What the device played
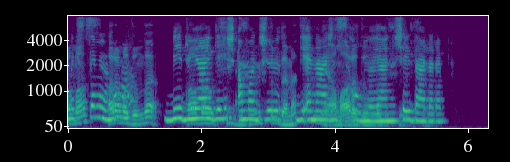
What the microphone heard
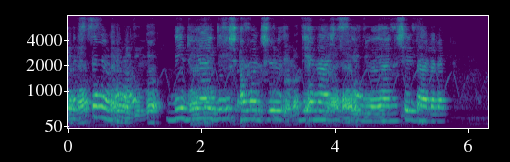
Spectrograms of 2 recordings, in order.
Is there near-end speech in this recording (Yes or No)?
No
